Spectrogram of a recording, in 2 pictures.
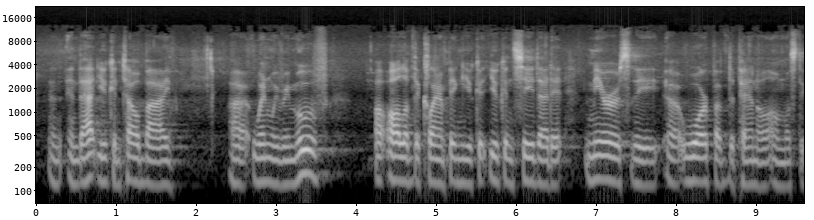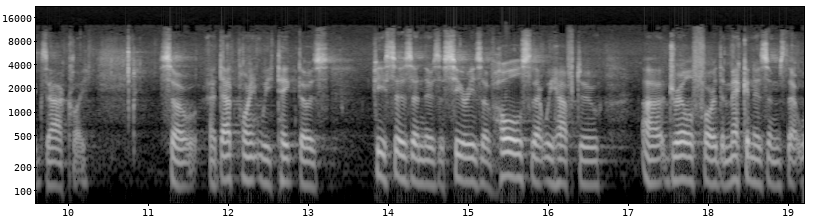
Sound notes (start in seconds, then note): none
